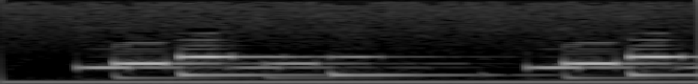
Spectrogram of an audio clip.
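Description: An Amazon Echo alarm goes off, playing a short melodic chime of bright, ringing tones that repeats twice over a steady low hum, with no one talking.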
